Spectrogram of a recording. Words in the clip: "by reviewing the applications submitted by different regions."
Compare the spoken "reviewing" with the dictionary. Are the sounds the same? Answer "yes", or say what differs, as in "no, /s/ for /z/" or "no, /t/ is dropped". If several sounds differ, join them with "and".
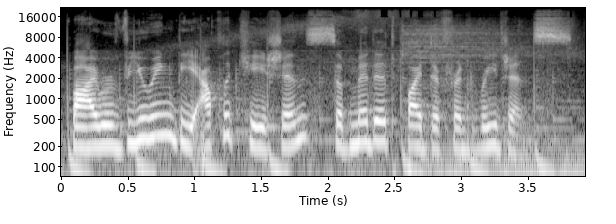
yes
